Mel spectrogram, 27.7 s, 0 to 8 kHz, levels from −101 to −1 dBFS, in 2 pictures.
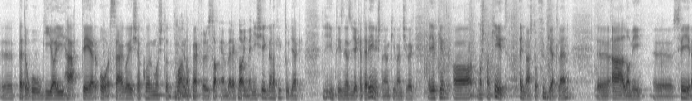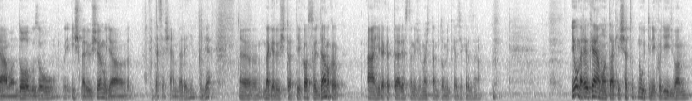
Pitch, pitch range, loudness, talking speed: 95 Hz, 85-100 Hz, -31 LUFS, 140 wpm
